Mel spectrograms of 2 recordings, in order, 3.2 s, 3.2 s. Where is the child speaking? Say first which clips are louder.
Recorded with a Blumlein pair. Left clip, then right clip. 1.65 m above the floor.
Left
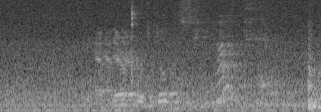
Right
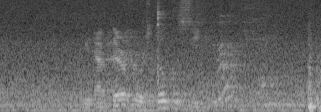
Left 4 dB; 10° left, 6.5 m.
